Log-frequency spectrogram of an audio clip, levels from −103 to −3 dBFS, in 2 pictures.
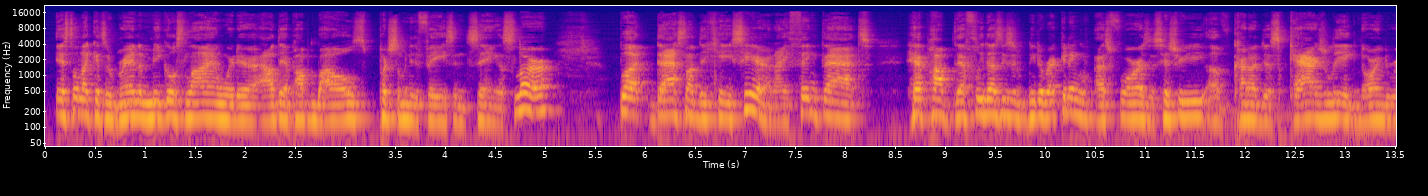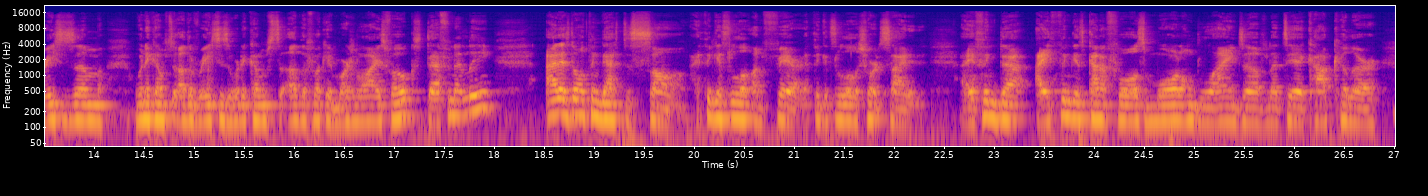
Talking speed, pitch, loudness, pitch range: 240 wpm, 145 Hz, -28 LUFS, 135-160 Hz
